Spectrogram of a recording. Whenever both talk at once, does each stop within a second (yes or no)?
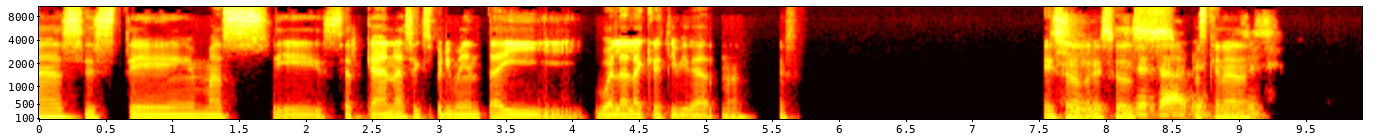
no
